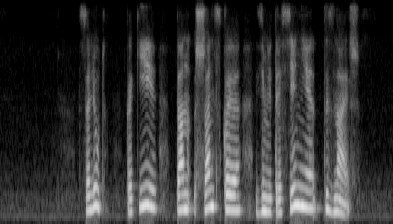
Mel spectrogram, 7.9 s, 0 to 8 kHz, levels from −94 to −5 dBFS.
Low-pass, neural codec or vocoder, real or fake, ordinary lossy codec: 7.2 kHz; none; real; Opus, 16 kbps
